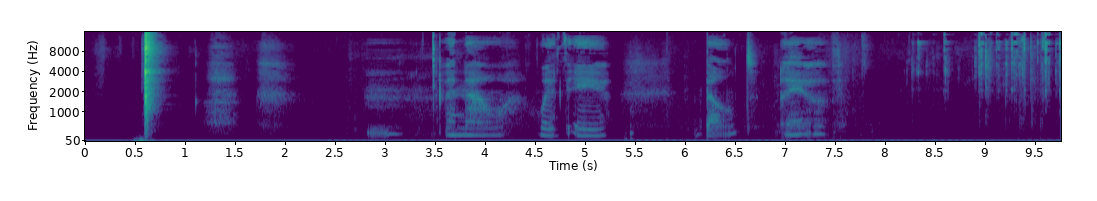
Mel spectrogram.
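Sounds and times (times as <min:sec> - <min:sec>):
hand slapping skin: 0:00.6 - 0:00.9
speech: 0:03.8 - 0:05.6, 0:06.2 - 0:07.6.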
